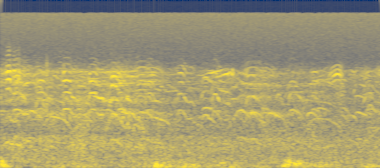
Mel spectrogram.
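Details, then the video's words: Flock of gulls wheeling together over the winter sea of Korea's East Sea, many overlapping mewing, slightly wavering cries rising and falling continuously, with a low rumble of gentle waves underneath. "갈매기와 잔잔한 파도소리"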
